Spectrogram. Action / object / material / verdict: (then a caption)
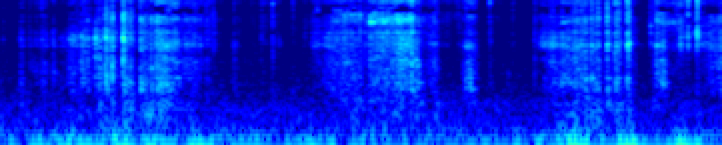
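scrape / bar of soap shaved with a metal blade / soap / none. A solid brown bar of soap held in the hand is scraped and shaved with a metal blade. Three bursts of dry, crisp scraping rise and fade with quiet gaps between them, the sound mostly bright with little low end.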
